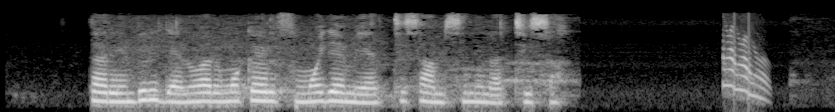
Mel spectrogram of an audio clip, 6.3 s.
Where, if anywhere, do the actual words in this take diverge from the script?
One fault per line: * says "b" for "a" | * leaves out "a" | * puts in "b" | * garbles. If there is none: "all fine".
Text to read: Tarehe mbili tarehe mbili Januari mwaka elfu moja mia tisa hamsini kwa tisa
* leaves out "tarehe mbili"
* says "na" for "kwa"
